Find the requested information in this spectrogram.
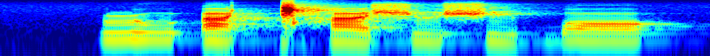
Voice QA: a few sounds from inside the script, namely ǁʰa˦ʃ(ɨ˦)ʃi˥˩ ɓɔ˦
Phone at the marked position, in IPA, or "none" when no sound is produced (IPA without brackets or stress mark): ɨ˦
